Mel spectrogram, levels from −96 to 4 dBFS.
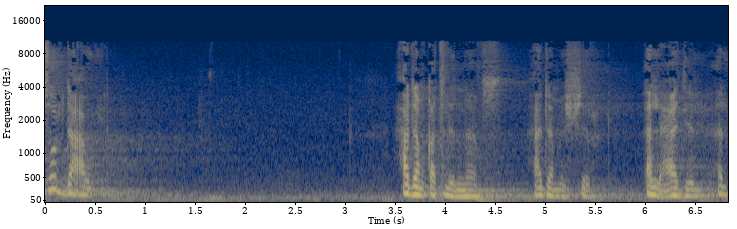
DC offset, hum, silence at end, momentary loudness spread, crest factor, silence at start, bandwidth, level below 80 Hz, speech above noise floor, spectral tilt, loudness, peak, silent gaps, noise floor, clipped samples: under 0.1%; none; 0 s; 24 LU; 20 dB; 0 s; 10.5 kHz; -50 dBFS; 24 dB; -6.5 dB/octave; -27 LUFS; -8 dBFS; none; -50 dBFS; under 0.1%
